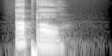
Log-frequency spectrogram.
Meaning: 1. dismantling, demolition 2. mining 3. decomposition, separation, analysis
- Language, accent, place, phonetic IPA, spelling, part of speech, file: German, Germany, Berlin, [ˈapˌbaʊ̯], Abbau, noun, De-Abbau.ogg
